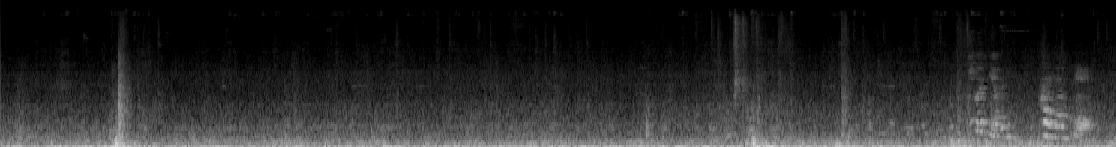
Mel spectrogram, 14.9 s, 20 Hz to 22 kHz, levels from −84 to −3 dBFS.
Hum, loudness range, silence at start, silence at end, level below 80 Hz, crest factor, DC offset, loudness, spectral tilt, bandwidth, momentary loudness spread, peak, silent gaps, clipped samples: none; 5 LU; 0 s; 0 s; -32 dBFS; 18 dB; under 0.1%; -35 LUFS; -8 dB/octave; 4.5 kHz; 10 LU; -8 dBFS; none; under 0.1%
